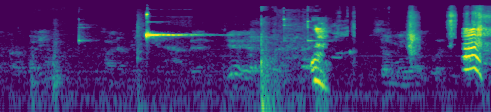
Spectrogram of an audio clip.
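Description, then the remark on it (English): A single shrill electronic beep from a smoke detector in a kitchen rings out and fades over about a second, surrounded by scattered squeaks, thumps and faint vocal-like chirps. “Okay, so this is what a smoke detector does when you're in the kitchen.”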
